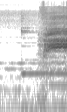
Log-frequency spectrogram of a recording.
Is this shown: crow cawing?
no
